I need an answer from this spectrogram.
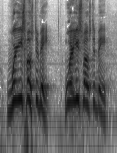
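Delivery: high, screaming, bawling yell. Retelling a traffic court guard screaming at an elderly woman: imitating a guard yelling. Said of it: "this one guard was yelling, like, screaming".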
